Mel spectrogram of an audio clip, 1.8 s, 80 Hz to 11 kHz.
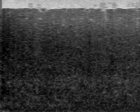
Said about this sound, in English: What the hell was that? Sounded like a plane crash. Yo, close to you! Come to us! That happening at 8:46 a.m. New York time.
